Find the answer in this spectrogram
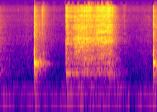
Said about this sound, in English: Something so satisfying is scraping grease off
